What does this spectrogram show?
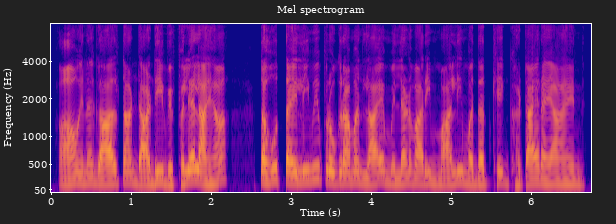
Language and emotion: Sindhi, angry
